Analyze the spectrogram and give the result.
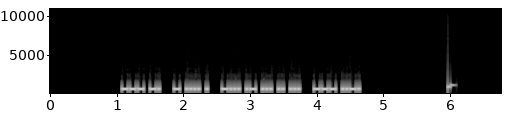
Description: Morse code, heard as a keyed tone, about 37 wpm, 700 Hz. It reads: ON THE BASIS OF
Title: Sets of 4 Words 40wpm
